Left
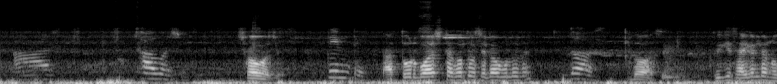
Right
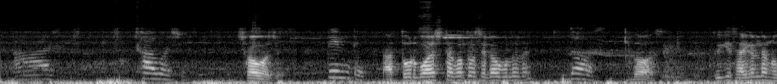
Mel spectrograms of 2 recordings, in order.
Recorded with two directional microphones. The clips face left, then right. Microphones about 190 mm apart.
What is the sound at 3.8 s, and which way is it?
Speech, 5° left (ahead or behind).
